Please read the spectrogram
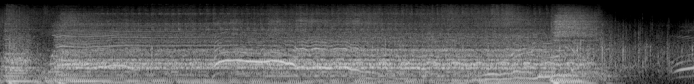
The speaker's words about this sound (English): The chubby-cheeked boy claps along.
